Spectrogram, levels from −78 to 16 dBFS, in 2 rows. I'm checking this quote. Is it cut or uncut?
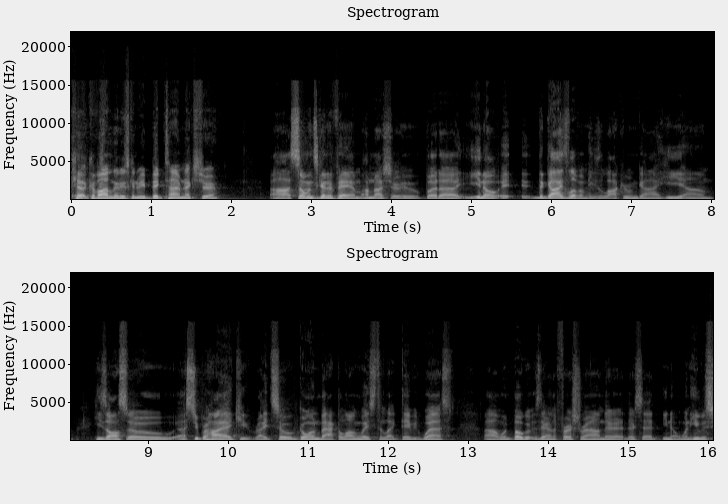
cut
